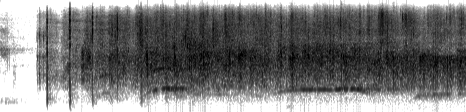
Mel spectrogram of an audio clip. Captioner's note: audience clapping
